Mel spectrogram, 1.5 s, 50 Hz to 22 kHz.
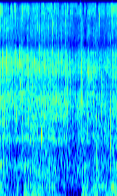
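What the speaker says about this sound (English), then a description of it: "This has been frying for another 5 minutes, and as you can see, the oil is coming up" Tilapia fish frying in hot oil, a steady close sizzle and crackle that holds at an even level with no talking.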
